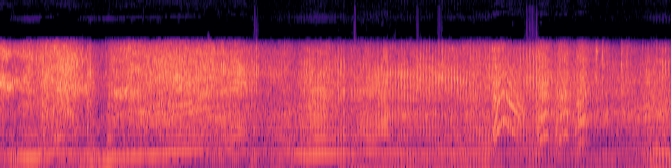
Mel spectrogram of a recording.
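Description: Race car engine accelerating hard up through the gears. Its pitch climbs, drops at each gear change, and climbs again, then settles to a steadier drone.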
